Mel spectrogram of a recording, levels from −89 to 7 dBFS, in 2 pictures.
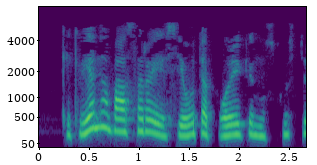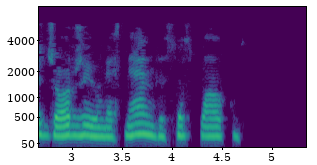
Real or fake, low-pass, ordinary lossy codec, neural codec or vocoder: fake; 7.2 kHz; MP3, 24 kbps; codec, 24 kHz, 6 kbps, HILCodec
